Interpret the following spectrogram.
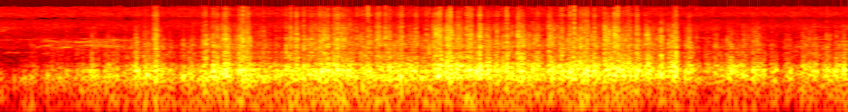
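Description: Wind buffeting the camera microphone, a loud rushing rumble with crackles that builds over the first second and then holds.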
